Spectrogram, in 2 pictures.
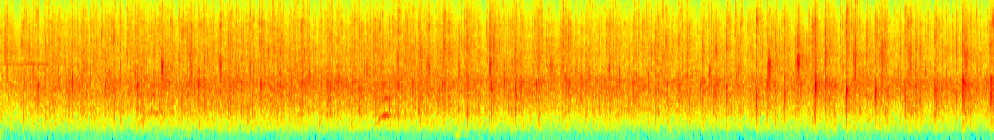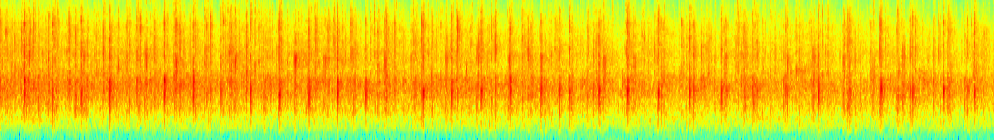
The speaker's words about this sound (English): You may now offer your applause to all of these graduates.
